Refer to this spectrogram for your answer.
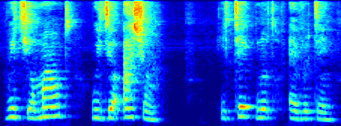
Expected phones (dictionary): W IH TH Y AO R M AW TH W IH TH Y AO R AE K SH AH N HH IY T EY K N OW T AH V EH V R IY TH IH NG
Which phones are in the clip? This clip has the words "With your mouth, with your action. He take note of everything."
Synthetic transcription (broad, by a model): W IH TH Y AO M AW T W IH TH Y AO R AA SH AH N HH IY T EY K N OW T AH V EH V R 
